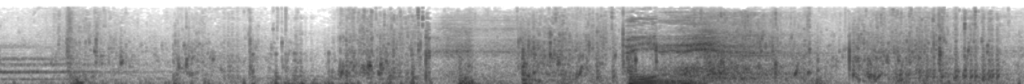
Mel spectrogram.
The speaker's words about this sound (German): naja, also ganz konkret sind wir eigentlich in Lübbenau im Spreewald. Und jetzt haben wir, jetzt sind wir auf einem Kanu oder ist es ein Paddelboot? Ich weiß nicht.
